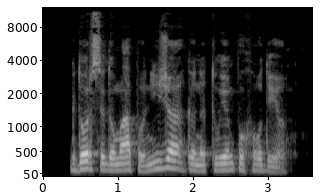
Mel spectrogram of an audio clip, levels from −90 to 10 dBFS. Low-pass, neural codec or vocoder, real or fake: 10.8 kHz; none; real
